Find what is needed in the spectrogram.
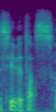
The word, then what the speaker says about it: Civita: heter Civitas. Og da måtte de kutte ut S-en. – Og da betyr det kanskje nesten ingenting, men eh, han mente likevel vi burde si det uttrykk, eller uttale det Civita.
